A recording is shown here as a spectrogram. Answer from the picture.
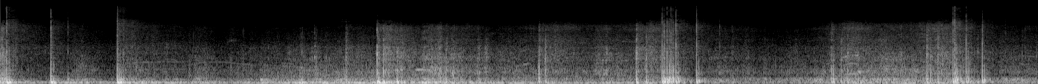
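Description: Fireworks display: a continuous crackle and hiss from ground fountains and crackling shells, broken by sharp bangs of bursting aerial shells at irregular intervals, with a quick pair about two-thirds through and another near the end.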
